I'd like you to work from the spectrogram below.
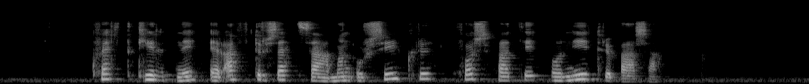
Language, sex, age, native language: Icelandic, female, 40-49, Icelandic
